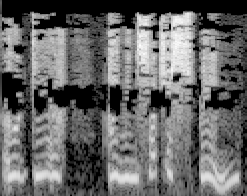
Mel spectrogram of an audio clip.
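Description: A storybook narrator voicing an excited, chattering young girl with a gushing, emphatic manner. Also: medium pitch, unhurried, husky, dry recording, pitched above the performer's own voice, rough recording. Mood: flustered. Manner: gushing, breathless, emphatic exclamations. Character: excited, chattering young girl, warm-hearted and wide-eyed. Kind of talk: acted storybook dialogue.

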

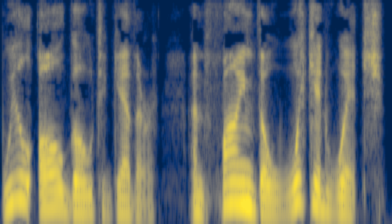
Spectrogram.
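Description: A narrator voicing a gentle tin man in a calm, plain voice. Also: medium pitch, slow, dry recording.

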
